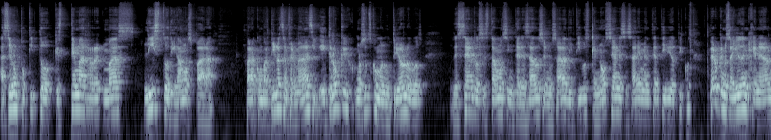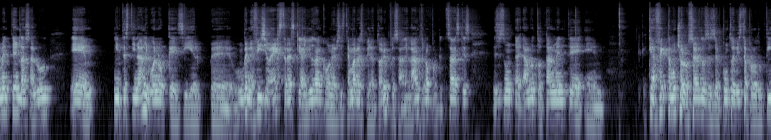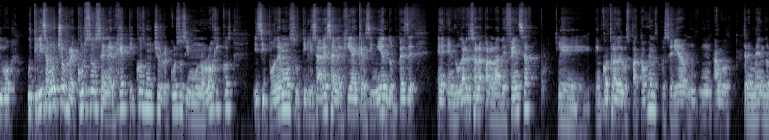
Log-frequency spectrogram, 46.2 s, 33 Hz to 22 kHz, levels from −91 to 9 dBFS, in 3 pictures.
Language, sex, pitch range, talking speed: Spanish, male, 100-130 Hz, 155 wpm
